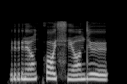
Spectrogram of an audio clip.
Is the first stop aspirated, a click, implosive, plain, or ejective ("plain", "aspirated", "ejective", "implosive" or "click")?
plain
